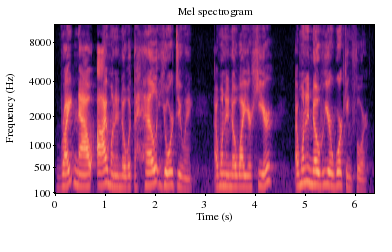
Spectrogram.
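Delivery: loud, hammering repeated demands; loud furious interrogation. Acted. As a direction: pound out every want. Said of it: "shaking with fury".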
